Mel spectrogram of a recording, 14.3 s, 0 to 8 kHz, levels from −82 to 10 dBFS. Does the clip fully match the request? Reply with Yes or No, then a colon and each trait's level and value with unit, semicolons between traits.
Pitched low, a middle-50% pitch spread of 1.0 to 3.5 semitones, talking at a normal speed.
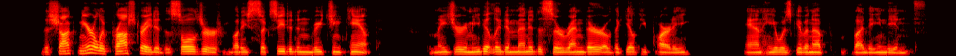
No: low, 115 Hz; average, 2.9 semitones; slow, 125 wpm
